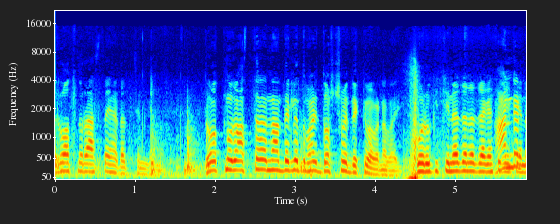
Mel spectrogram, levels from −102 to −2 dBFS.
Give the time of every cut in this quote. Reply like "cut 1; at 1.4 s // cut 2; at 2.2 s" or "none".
cut 1; at 4.3 s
